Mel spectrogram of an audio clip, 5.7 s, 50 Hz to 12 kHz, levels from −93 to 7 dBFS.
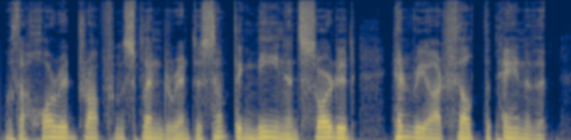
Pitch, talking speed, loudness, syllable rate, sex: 110 Hz, 180 wpm, -19 LUFS, 4.9 syllables/s, male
